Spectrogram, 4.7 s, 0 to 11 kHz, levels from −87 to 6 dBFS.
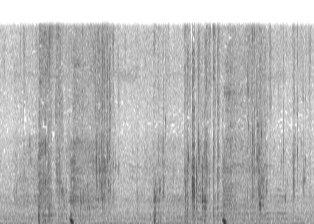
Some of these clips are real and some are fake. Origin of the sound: real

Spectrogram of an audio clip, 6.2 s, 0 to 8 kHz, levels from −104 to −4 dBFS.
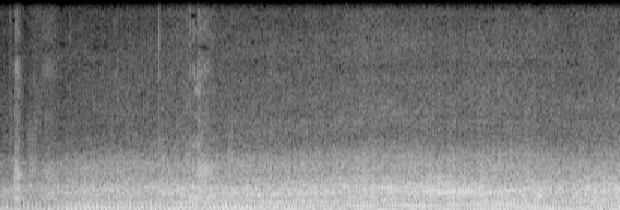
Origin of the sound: real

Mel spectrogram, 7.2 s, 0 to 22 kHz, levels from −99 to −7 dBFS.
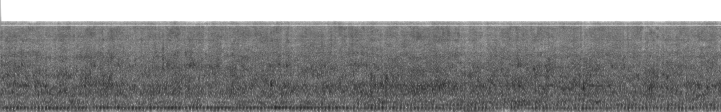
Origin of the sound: fake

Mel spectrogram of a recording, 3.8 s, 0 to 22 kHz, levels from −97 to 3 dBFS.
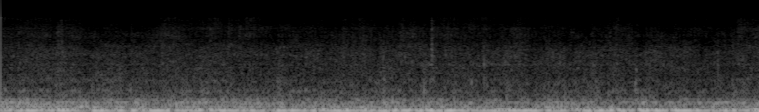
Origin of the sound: fake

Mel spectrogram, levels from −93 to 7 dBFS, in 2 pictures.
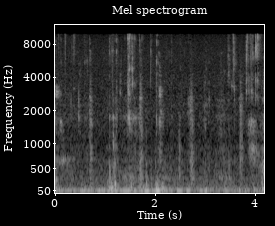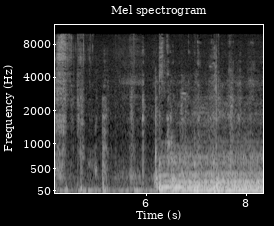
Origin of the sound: real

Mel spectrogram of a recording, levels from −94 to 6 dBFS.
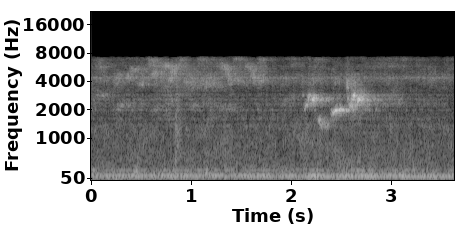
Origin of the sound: fake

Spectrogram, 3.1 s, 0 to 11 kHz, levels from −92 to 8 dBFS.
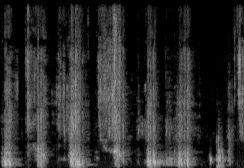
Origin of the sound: real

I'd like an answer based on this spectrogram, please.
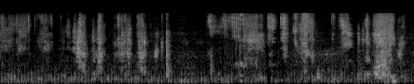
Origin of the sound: real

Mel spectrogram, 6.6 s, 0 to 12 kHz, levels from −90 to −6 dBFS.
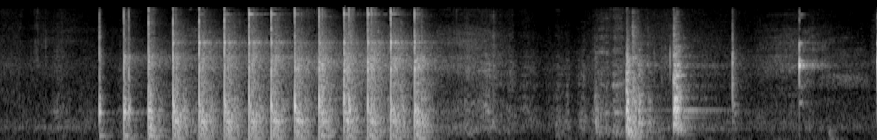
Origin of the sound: real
